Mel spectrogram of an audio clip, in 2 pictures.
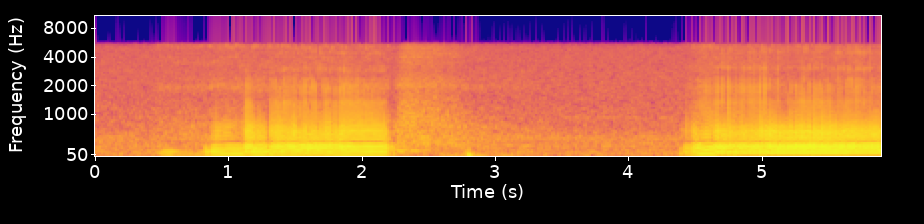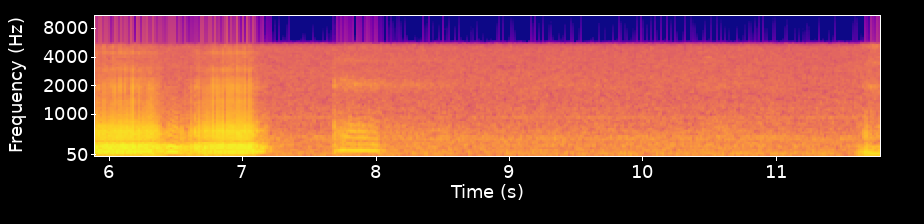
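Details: Dog snoring in sleep: loud, rattling low snores, two long ones and a brief third, with quiet between; snoring.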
